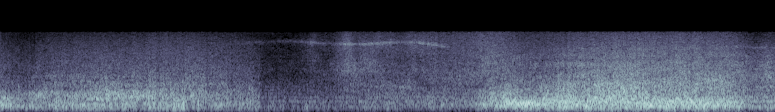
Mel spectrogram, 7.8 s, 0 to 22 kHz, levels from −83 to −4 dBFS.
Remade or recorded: remade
